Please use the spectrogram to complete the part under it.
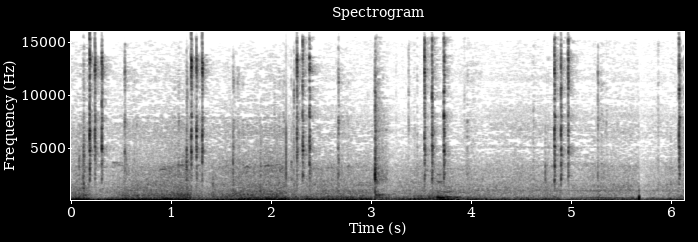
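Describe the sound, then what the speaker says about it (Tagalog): A wrench tightens a bolt on the front shock suspension of a Yamaha Aerox V2 scooter while a Griffin 180i JVT shock is fitted, giving rapid metallic ratchet clicks in bursts over a mechanical background. "gamitan natin ng wrench para mas mabilis at hindi tayo masyadong mapagod"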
